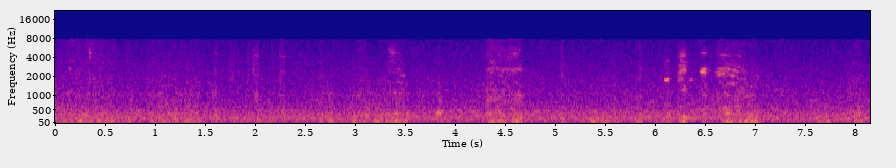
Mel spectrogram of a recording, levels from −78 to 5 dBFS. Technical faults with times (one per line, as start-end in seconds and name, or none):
0.00-8.15 echo with no canceller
